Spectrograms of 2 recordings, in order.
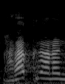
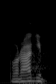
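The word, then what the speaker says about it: Barack: 자, 이 바라크라는 이름이 히브리 아랍 사람들에게는 많이 쓰여졌어요. 바라크, 복이란 말이에요. 그래서 미국의 44대 트럼프 대통령 전임 대통령이 누구였죠? 오바마 이름이 뭐죠? 보락이 바라크예요.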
